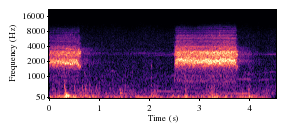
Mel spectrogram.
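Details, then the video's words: Real barn owl calling at night: two harsh, rasping broadband screams, the first brief and cut off at the start, the second about 1.2 seconds long after a quiet gap, with faint low rumble between. "imagine yourself standing in a quiet field under the moonlight as the scream of the barn owl echoes in the darkness."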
